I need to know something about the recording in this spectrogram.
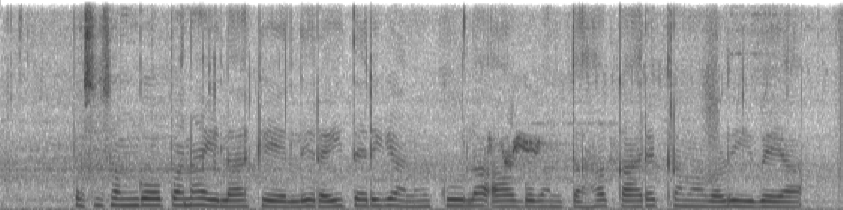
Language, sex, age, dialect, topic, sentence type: Kannada, female, 18-24, Central, agriculture, question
